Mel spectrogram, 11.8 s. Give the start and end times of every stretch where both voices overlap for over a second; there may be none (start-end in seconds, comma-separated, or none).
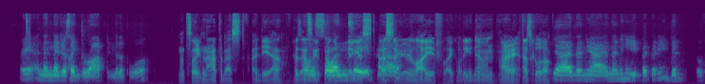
5.0-6.7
